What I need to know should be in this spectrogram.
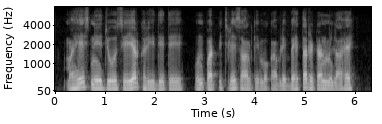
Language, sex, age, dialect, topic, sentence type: Hindi, male, 18-24, Garhwali, banking, statement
